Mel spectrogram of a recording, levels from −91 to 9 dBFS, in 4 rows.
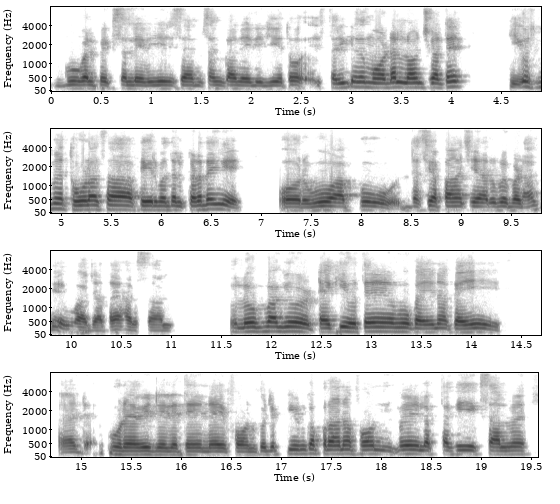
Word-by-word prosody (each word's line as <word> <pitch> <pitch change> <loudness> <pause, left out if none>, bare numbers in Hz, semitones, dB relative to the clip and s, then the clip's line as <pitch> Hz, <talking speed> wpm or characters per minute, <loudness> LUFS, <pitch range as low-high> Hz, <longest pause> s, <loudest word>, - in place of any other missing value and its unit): Google 125 0 +1
pixel 125 0 -4
ले 120 -1 +1
लीजिए, 120 +1 -1
Samsung 120 0 -3
का 125 - +1
ले 120 -1 0
लीजिए 115 +1 -4
तो - - -1
इस 345 -3 -17
तरीके 155 +4 -2
से 175 -1 0
मॉडल 160 +2 +3
लॉन्च 160 -1 +2
करते 160 +3 +1
हैं, 185 - +1 0.5
कि - - -6
उसमें 180 +1 -2
थोड़ा-सा 155 0 +4
फेरबदल 145 -1 +3
कर 145 +1 +4
देंगे 175 -1 +1 0.5
और 125 -1 +4
वो 135 +4 +3
आपको 135 +1 0 0.5
10 - - -8
या 145 - +4
5000 140 0 0
हज़ार 135 -1 +1
रूपये 135 +1 -1
बढ़ा 125 +1 0
के 150 - -6
वो 120 -3 -4
आ - - 0
जाता 105 +3 -3
है 115 - -1
हर 105 - -3
साल। 100 -2 -8 0.4
तो - - -12
लोग 155 0 +3
बाग 160 -1 +3
जो 160 -3 +5
टेकी 140 +3 +2
होते 150 +1 +4
हैं 155 -1 +3
वो 150 - +4
कहीं 135 0 +2
न 140 - 0
कहीं 130 -2 +2 0.6
अ, 105 +1 -3
ट - - -13 0.3
उन्हें 125 -1 +3
भी 125 0 +3
ले 120 0 -1
लेते 120 0 -2
हैं 120 - -2
नए 120 0 +1
फ़ोन 115 -1 -1
को। 125 - -2
जबकि 130 +3 -5
उनका 145 +2 -1
पुराना 145 0 +2
फ़ोन 145 -1 0
मुझे 145 +1 +2
नहीं 145 - +1
लगता 140 -1 -2
कि 140 +2 -2
1 130 - -12
साल 125 -1 0
में 130 - -1
140 Hz, 215 wpm, -22 LUFS, 125-150 Hz, 0.6 s, जो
